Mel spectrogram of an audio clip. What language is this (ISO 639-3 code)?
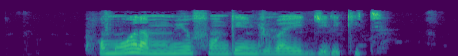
lug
